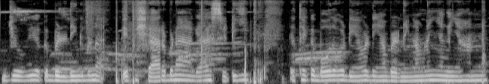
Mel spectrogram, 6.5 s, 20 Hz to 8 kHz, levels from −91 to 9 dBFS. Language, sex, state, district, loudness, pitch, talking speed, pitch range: Punjabi, male, Punjab, Kapurthala, -17 LUFS, 160 Hz, 175 wpm, 155-165 Hz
